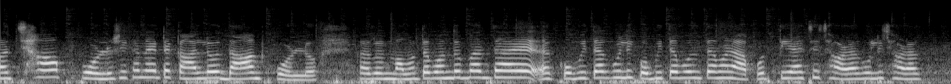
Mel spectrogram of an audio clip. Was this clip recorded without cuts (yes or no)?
yes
